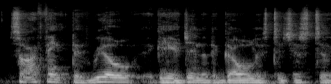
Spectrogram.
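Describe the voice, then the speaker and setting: A man speaks in a very deep, low pitch that is somewhat breathy. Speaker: video commentator. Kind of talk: monologue commentary. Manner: animated.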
